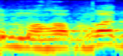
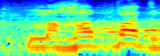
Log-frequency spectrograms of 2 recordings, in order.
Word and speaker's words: محبت: آپ کو بتا دوں، یہ محبت نہیں پڑھنا اس لفظ کو، محبت میم کے اوپر زبر ہے، تو ہمیشہ جو صحیح تلفظ گرامر کا ہے وہ ادا کیا کریں، محبت پڑھا کریں، تو گوگے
